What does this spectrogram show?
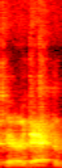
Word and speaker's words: pterodactyl: legs ground beef cheek why can't you hear a pterodactyl go to the bathroom because the P is silent you know just nice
